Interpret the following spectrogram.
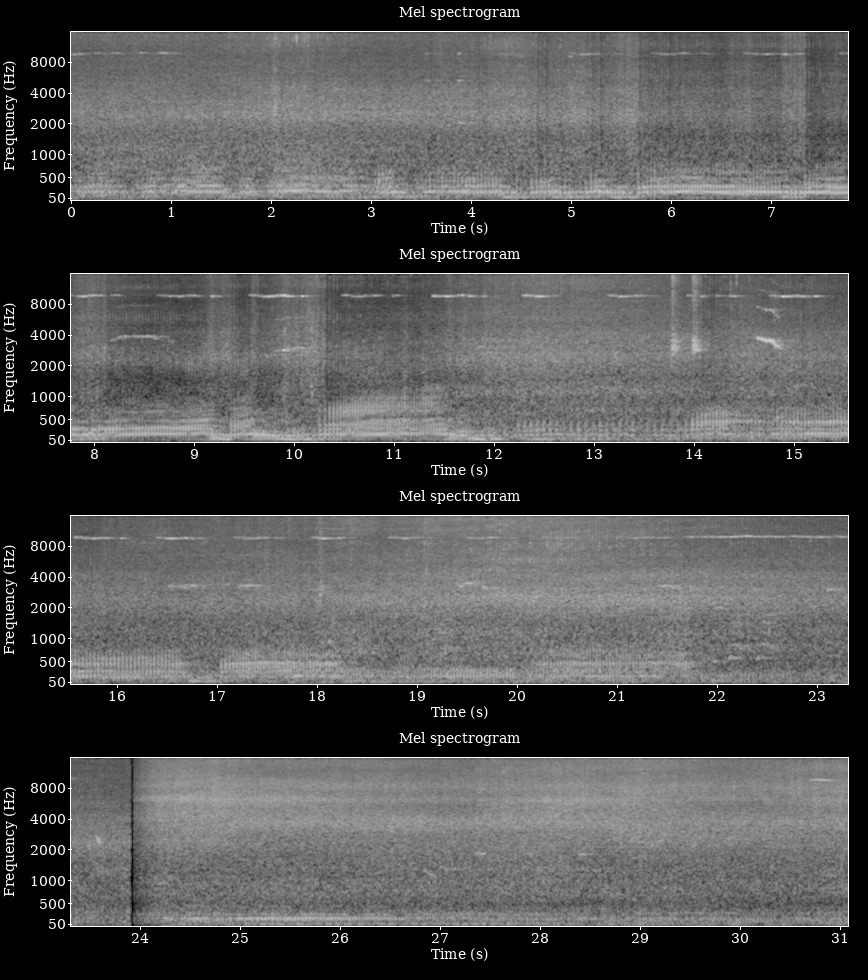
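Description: Motor scooter engines running one after another as the bikes wade through a flooded street, with water sloshing and splashing around their wheels. The sound changes abruptly about two-thirds of the way through.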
